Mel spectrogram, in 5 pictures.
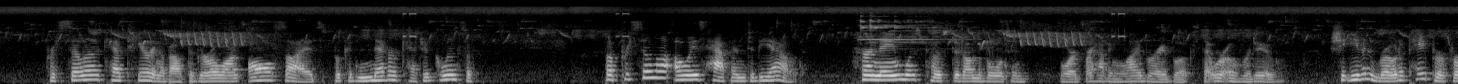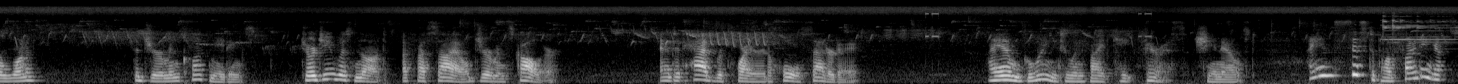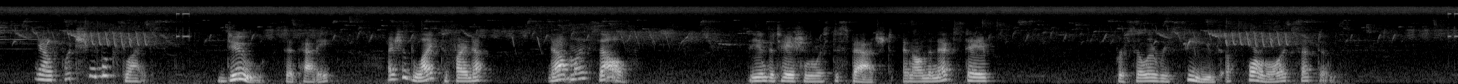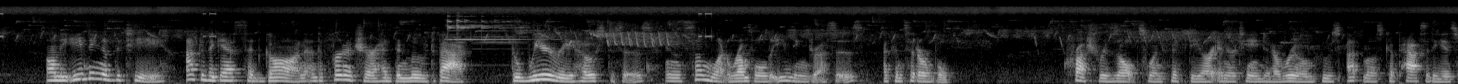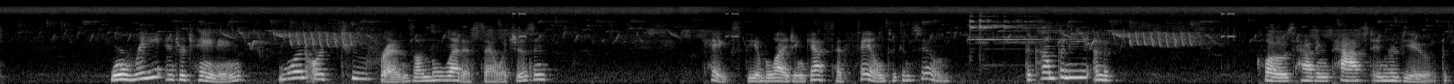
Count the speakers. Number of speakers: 1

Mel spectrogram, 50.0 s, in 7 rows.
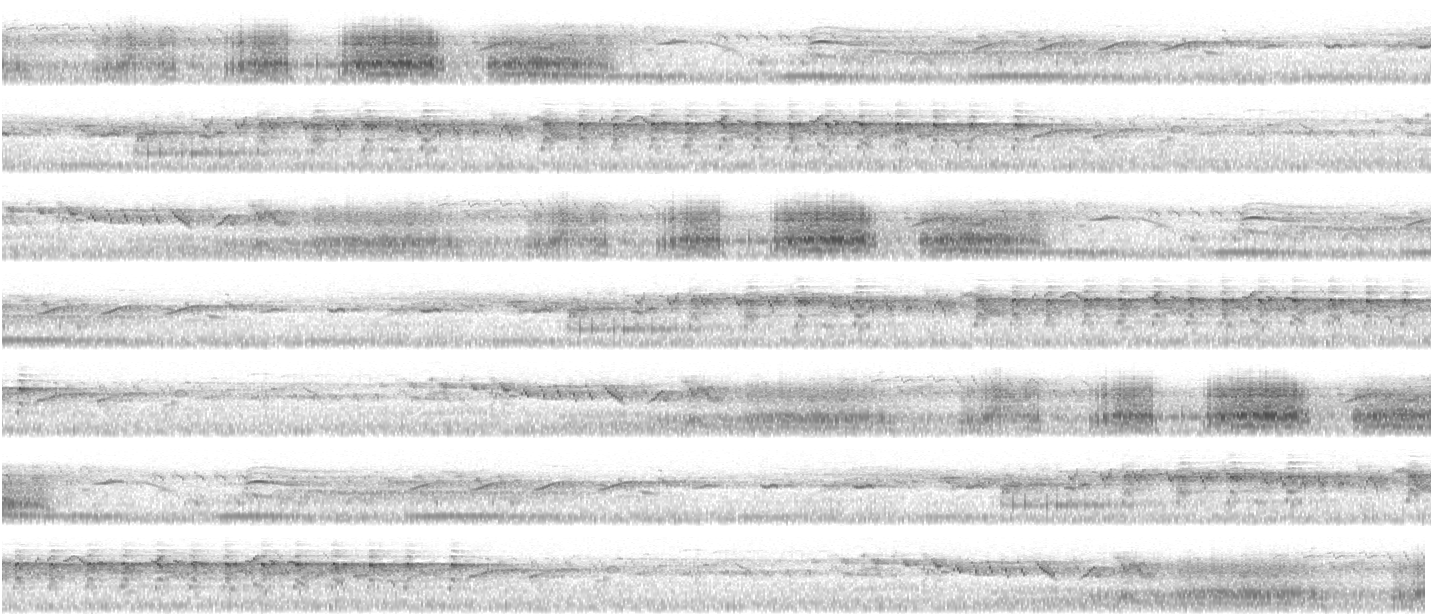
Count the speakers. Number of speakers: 0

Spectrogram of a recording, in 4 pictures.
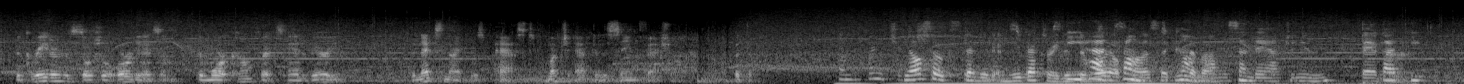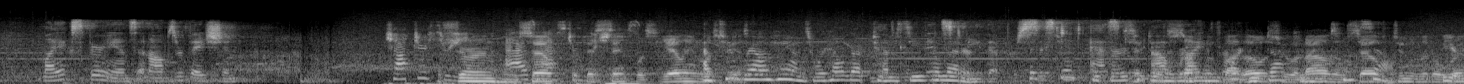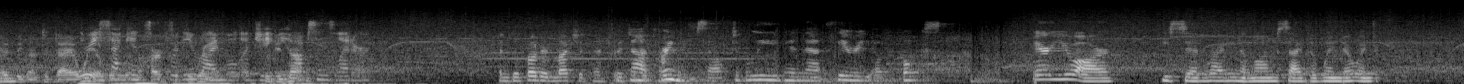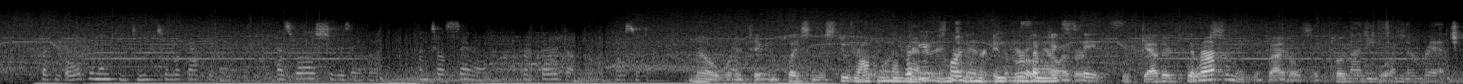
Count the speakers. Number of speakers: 9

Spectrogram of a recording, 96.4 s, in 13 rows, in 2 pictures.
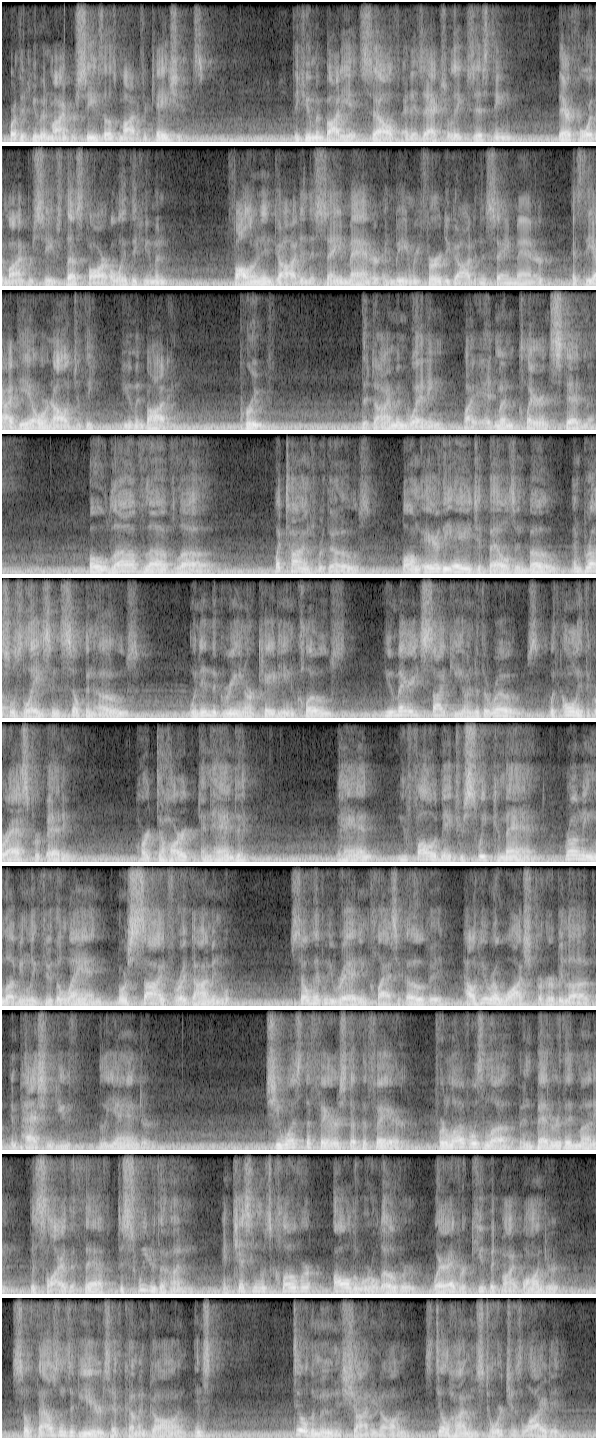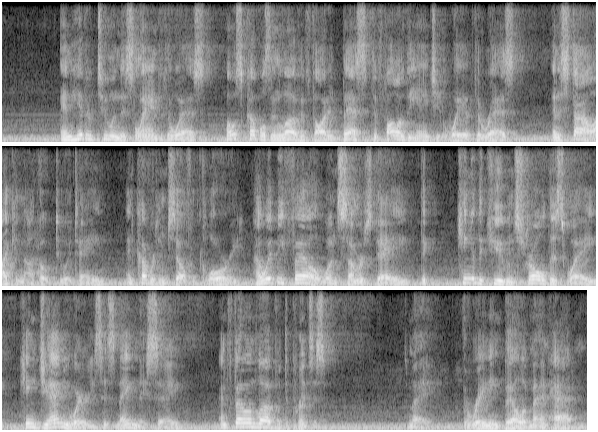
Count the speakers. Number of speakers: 1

